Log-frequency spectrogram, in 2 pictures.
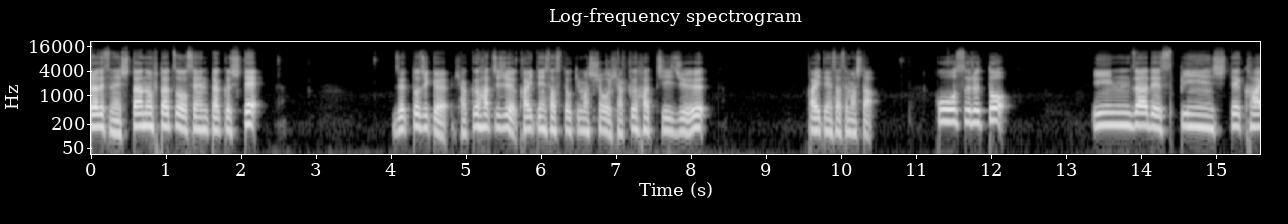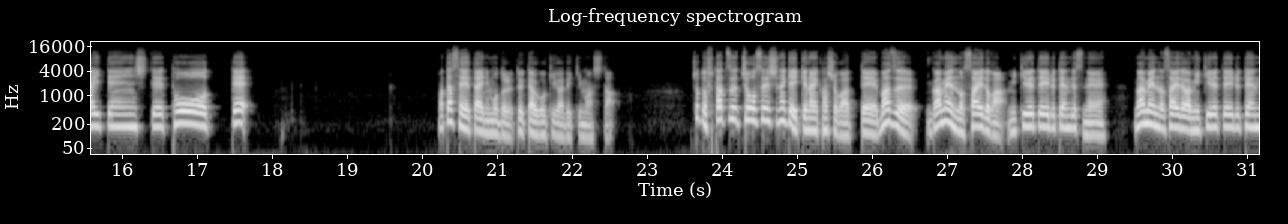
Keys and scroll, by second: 1.3 r, 1.9 space, 2.4 space, 2.5 space, 6.4-7.5 typing.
